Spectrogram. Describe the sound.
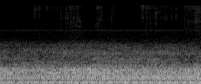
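A low-flying airplane passes overhead with a heavy, steady roar dominated by deep rumble. It stays loud and nearly constant throughout, with no voices over it.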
